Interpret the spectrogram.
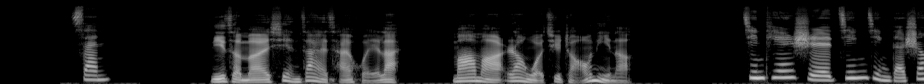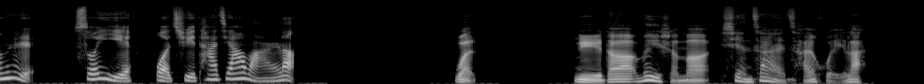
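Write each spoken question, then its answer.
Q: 问,女的为什么现在才回来?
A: 今天是晶晶的生日,她去晶晶家玩了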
